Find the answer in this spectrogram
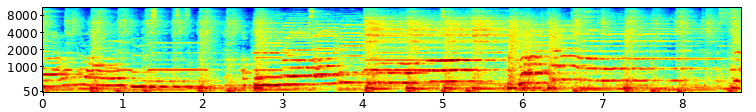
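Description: A woman singing long held notes into a microphone with a live band: a drum kit keeps a steady beat under acoustic guitars.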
